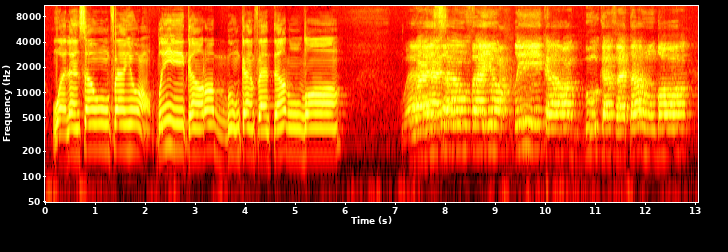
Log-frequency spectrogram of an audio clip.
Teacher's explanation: Nah, di sini fatarda benar ada tanda bendera, tapi setelah kita perhatikan ternyata tidak ada hamzah setelah fatarda, tidak ada tasydid, maka fatarda cukup 2 harokat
